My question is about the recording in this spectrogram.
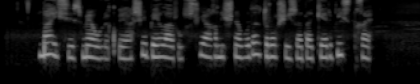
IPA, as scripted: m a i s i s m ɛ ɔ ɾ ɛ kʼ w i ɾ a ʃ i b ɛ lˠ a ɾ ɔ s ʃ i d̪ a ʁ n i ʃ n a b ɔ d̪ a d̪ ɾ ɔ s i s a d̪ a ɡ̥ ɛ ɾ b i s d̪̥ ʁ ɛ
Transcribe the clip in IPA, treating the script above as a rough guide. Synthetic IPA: m a i s i s m ɛ ɔ ɾ ɛ kʼ w i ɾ a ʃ i b ɛ lˠ a ɾ u s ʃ i a ʁ n i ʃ n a b ɔ d̪ a d̪ ɾ ɔ ʃ i s a d̪ a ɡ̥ ɛ ɾ b i s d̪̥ ʁ ɛ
